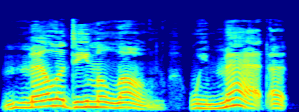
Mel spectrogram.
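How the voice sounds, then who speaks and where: A woman's voice: lowish voice, lively intonation, slow, no echo, heavily acted. A suave male film star , played by a woman narrator, polite but unsure of himself. He speaks hesitantly, bluffing his way along as an audiobook character, in a dry recording.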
